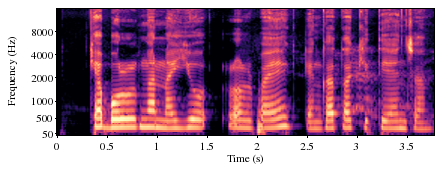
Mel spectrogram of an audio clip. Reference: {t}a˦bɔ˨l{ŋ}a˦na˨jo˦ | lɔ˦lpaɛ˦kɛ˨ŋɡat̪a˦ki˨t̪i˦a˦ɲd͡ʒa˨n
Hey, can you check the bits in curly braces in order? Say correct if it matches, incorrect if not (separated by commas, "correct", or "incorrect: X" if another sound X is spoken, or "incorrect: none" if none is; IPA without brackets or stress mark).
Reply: incorrect: k, correct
